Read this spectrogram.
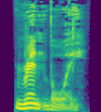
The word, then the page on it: rent boy: American English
